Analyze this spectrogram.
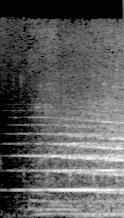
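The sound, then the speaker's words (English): A loud air raid siren wails at a port in Ukraine, with a steady, sustained tone that swells in volume, its droning pitch holding over a low rumbling background. “the air raid siren sounds.”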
